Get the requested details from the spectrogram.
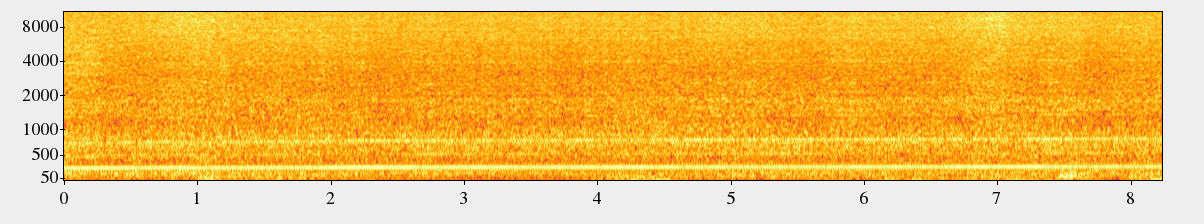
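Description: A sports car engine hums steadily at high speed.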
